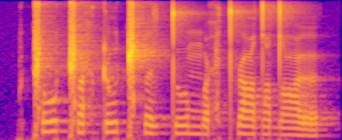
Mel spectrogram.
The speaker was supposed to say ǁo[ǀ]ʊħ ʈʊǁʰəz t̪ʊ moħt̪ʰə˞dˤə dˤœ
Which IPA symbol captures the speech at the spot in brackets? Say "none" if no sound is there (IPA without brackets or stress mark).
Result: ǁ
